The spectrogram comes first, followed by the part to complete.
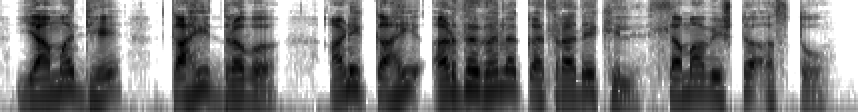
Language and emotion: Marathi, neutral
